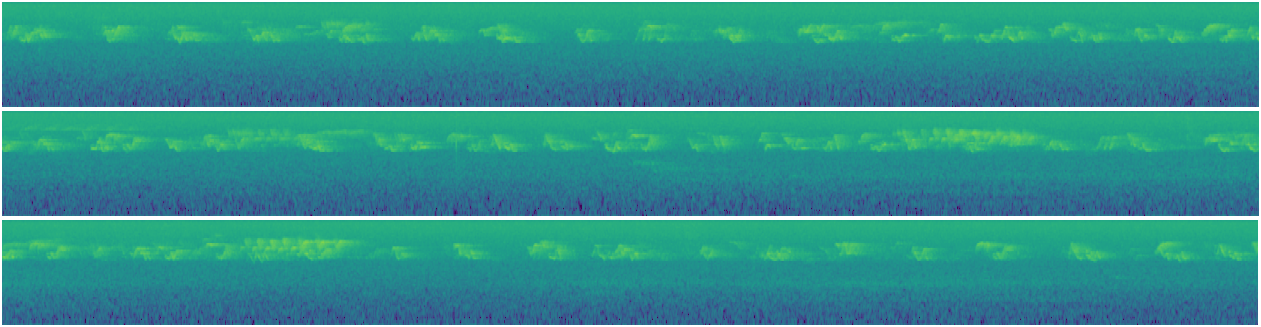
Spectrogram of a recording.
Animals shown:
Nashville Warbler (Leiothlypis ruficapilla), Northern Parula (Setophaga americana), Yellow-rumped Warbler (Setophaga coronata), Red-eyed Vireo (Vireo olivaceus)

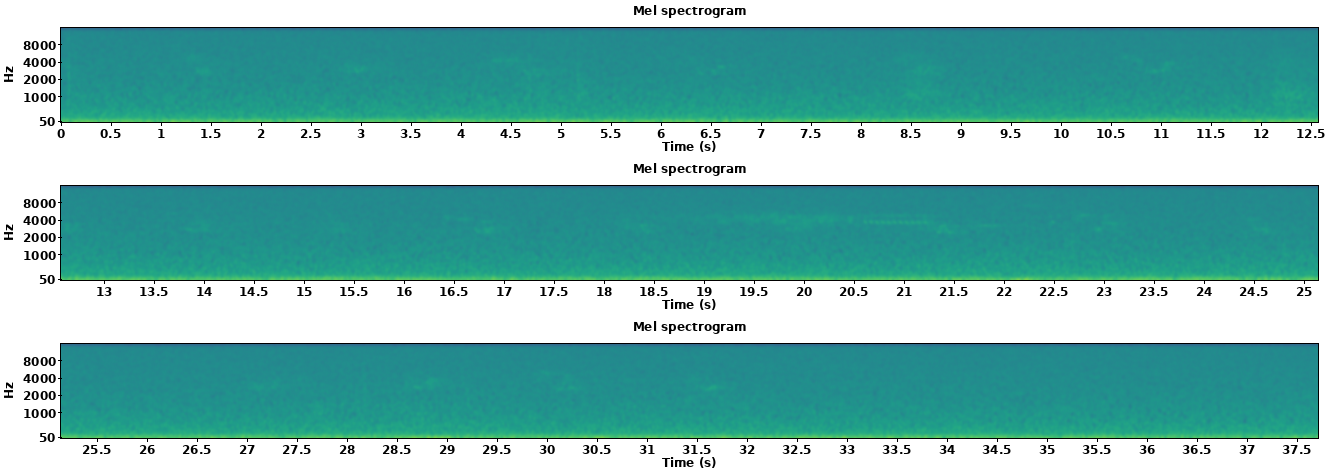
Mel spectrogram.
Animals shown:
Red-eyed Vireo (Vireo olivaceus), Ovenbird (Seiurus aurocapilla), Song Sparrow (Melospiza melodia)

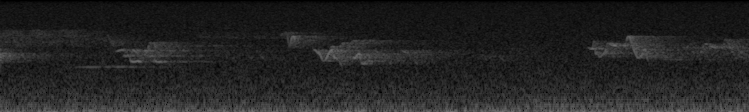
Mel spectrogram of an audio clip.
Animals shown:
Black-throated Blue Warbler (Setophaga caerulescens), Wood Thrush (Hylocichla mustelina), Red-eyed Vireo (Vireo olivaceus)

